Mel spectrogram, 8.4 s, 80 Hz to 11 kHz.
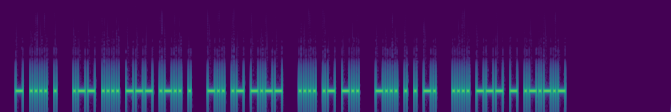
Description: Morse code, heard as a keyed tone, about 40 wpm, 700 Hz. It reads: THE WHOLE DAY HAD BEEN HOT.
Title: Sentences from Top 500 Words 40wpm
